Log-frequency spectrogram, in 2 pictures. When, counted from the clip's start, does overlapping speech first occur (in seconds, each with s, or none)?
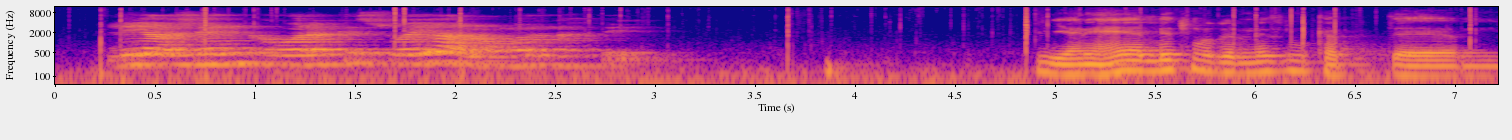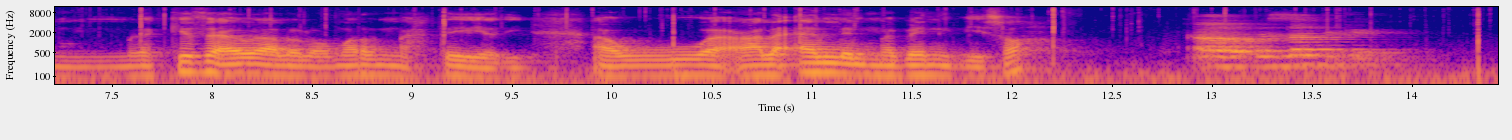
none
